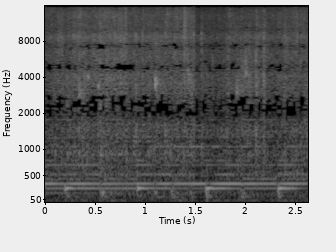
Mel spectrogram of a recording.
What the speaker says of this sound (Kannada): ಹಾಗೂ ಹಸಿಮೆಣಸನ್ನ ಹಾಕಿ 1-2 ನಿಮಿಷ ಅದು ಕ್ರಿಸ್ಪ್ ಆಗೋವರೆಗೆ ನಾನು ಫ್ರೈ ಮಾಡ್ಕೊಳ್ತೀನಿ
